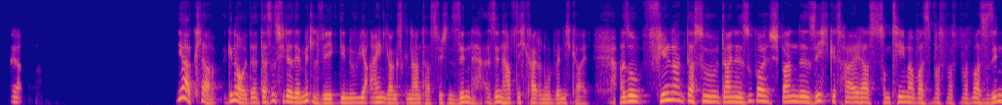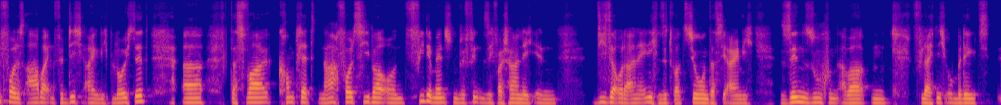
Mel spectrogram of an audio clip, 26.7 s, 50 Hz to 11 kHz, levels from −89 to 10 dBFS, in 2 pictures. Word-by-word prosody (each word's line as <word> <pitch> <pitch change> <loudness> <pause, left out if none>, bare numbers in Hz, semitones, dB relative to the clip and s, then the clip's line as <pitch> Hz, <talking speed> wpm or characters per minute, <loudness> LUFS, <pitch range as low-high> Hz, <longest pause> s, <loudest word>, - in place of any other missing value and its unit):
Ja. - - -5 2.0
Ja, - - +6
klar. 120 0 -1
Genau, 190 -6 +4
da 145 +3 -1
das 150 +4 0
ist 195 -2 -1
wieder 170 -3 +5
der 145 0 +5
Mittelweg, 125 - +1
den 135 - +2
du 135 +1 -1
hier 150 0 +1
eingangs 130 -4 0
genannt 125 0 -2
hast 115 -1 -7
zwischen 125 0 -5
Sinnh 145 +4 0 0.2
Sinnhaftigkeit 135 -2 -1
und 125 - -5
Notwendigkeit. 120 -4 -5 0.3
Also 165 +3 +5
vielen 180 +5 +3
Dank, 210 -5 +1
dass 175 -2 +4
du 165 -2 +2
deine 155 -1 +3
super 180 +2 +2
spannende 165 +2 +3
Sicht 180 +5 0
geteilt 150 -3 0
hast 140 -1 -2
zum 140 -1 -5
Thema, 155 -1 0
was 125 -3 -2
was 135 0 -9
was 130 -2 -11
was 135 -1 -8
was 135 -4 -2
sinnvolles 155 -1 +1
Arbeiten 135 0 -2
für 130 +1 -7
dich 155 +3 -3
eigentlich 125 -4 -6
beleuchtet. 140 +7 +1 0.4
Äh, 140 0 +2 0.3
das 135 -1 -4
war 145 0 +4
komplett 150 0 -2
nachvollziehbar. 150 +2 +1
Und 130 -2 -3
viele 180 +1 +2
Menschen 140 -3 -1
befinden 130 +2 -5
sich 125 -2 -8
wahrscheinlich 125 0 -1
in 120 -2 -8 0.4
dieser 150 +4 +1
oder 135 -3 +1
einer 130 +1 -4
ähnlichen 140 -2 -1
Situation, 125 +1 0
dass 120 - -3
sie 130 - -6
eigentlich 120 -3 -4 0.3
Sinn 150 +7 +5
suchen, 135 -1 -3
aber, 125 0 +1
hm, 125 -2 -4 0.3
vielleicht 125 -3 0
nicht 135 -1 -2
unbedingt 130 -1 -1
135 Hz, 160 wpm, -22 LUFS, 125-150 Hz, 2.0 s, Ja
